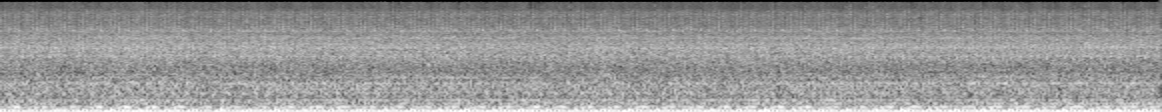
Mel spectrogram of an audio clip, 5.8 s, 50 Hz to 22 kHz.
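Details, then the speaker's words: Turbo Lexus IS300 with new 1200cc injectors and Hellcat fuel pump, fully warm at about 190–195°F after the fan came on: steady, even idle with a firm hum, no stumbles or misses, no leaks. "I let it warm up completely. Uh at least until I hear the until I heard the fan come on and I don't know, it was about 190 195° and everything so far seems okay."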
